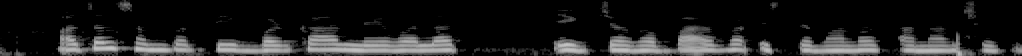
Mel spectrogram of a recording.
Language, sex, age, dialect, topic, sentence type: Magahi, male, 41-45, Northeastern/Surjapuri, banking, statement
